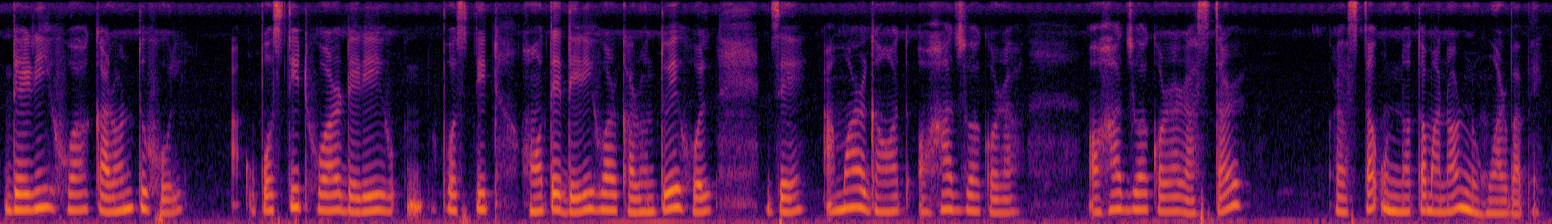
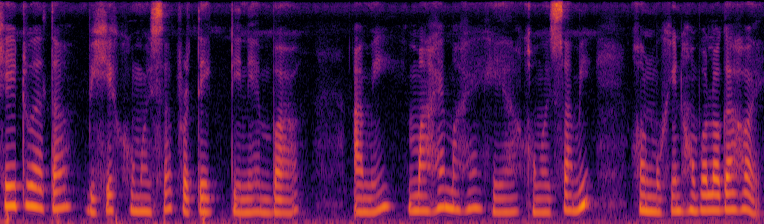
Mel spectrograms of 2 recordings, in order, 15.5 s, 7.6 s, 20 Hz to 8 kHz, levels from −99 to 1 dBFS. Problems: none marked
